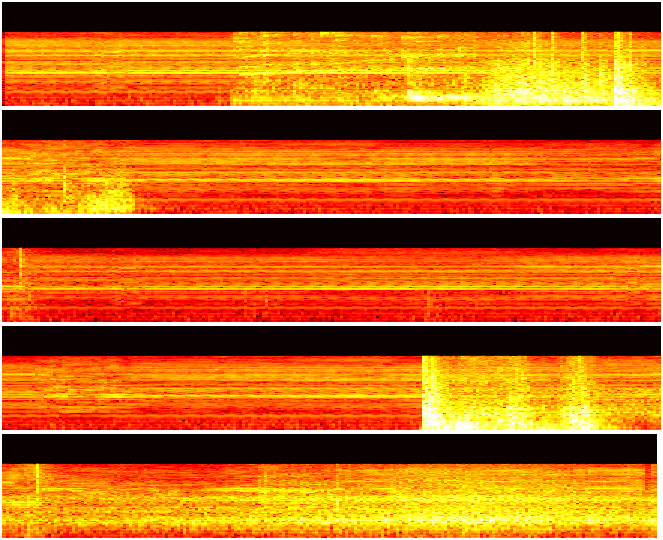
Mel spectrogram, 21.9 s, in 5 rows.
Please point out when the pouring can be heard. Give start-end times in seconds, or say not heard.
1.5-3.2.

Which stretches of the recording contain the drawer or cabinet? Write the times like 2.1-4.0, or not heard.
3.0-5.2, 15.9-17.1.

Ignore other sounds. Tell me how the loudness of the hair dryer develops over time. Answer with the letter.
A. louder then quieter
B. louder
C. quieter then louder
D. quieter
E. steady
B.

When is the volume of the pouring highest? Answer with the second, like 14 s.
3 s.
